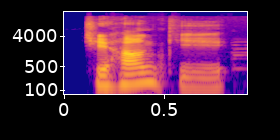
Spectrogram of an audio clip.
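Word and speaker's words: 自販機: So if you actually pronounce jihanki, it's actually really close to jihanki.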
